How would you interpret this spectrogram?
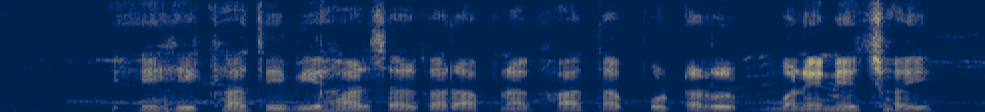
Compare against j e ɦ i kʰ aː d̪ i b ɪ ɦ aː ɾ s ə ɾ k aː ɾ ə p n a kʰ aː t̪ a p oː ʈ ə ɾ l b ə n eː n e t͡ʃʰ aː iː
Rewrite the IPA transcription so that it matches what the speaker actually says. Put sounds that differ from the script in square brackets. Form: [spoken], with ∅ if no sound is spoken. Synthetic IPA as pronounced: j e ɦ i kʰ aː [t̪] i b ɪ ɦ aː ɾ s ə ɾ k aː ɾ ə p n a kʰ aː t̪ a p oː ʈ ə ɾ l b ə n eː n e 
